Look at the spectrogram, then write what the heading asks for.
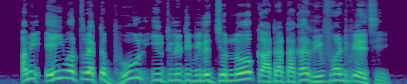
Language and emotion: Bengali, happy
